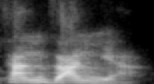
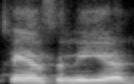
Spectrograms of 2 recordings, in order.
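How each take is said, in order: First: It uses the pronunciation local people use. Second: It uses the commonly taught English pronunciation. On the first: This is how people from the country say it. The speaker calls it right. "people from Tanzania calls it Tanzania" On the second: This is how outsiders were taught to say it. The speaker calls it wrong. "that's what we've been taught"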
